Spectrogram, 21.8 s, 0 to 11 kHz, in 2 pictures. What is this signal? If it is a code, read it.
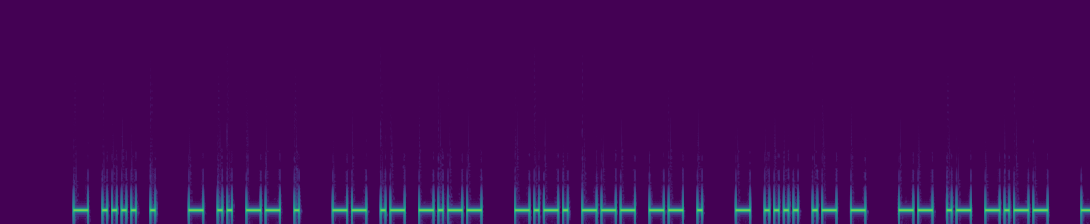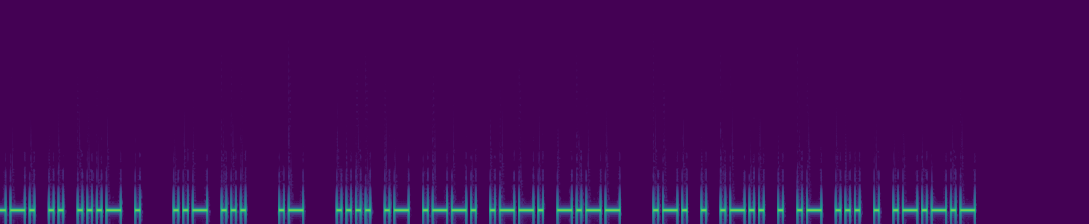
Morse code, heard as a keyed tone, about 25 wpm, 700 Hz. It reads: THE TIME MAY COME THAT MAY GIVE US A HAPPY RELEASE.
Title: Sentences from Top 1100 Words 25wpm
